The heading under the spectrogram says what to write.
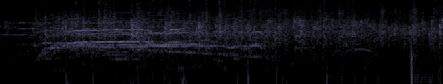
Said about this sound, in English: I want to give you a big round of applause for my friend Marcus Coleman.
